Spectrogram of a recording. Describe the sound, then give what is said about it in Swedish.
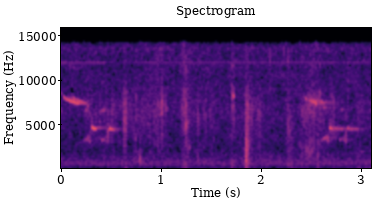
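Faint footsteps of two people, a woman and a man with a walking cane, strolling at an unhurried pace. The soft steps come in an irregular patter, with a few light bird chirps above. “Där promenerar de.”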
